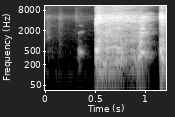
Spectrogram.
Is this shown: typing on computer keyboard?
no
